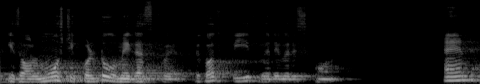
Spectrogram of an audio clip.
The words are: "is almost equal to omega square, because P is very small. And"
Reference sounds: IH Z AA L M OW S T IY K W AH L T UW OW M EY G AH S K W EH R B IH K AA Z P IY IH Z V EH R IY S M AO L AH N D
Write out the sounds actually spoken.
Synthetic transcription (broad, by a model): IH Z AA L M OW S T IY K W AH L T UW M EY G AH S K W EH R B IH K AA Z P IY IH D V EH R IY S AO N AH N D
